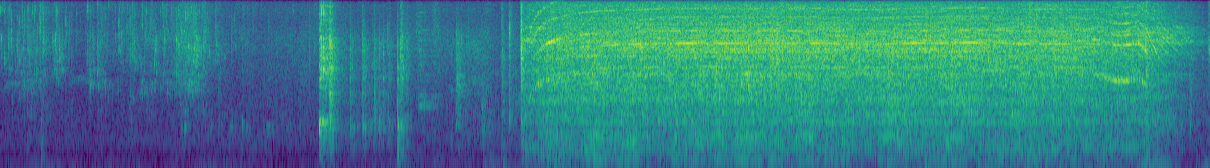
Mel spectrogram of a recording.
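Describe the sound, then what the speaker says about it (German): After a few soft clicks and knocks, an electric hand mixer whirs into a loud, steady buzzing drone as it kneads dough of flour and soft butter, running continuously for several seconds before cutting off. "können wir das Ganze mit dem Mixer mal grob durchkneten"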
